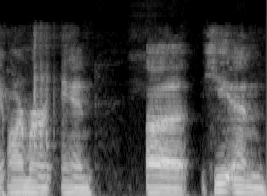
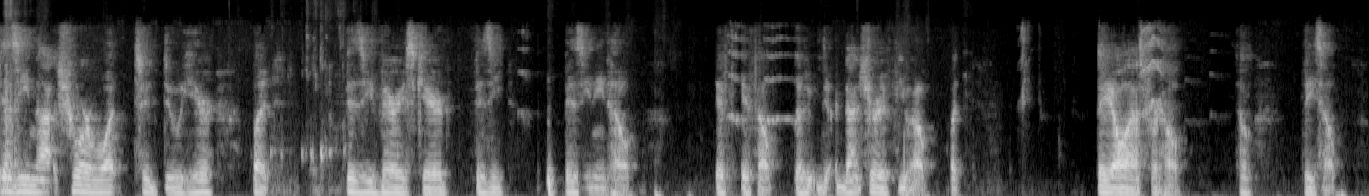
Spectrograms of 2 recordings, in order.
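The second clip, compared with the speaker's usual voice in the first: hushed, quiet whisper. Voicing a scared character praying secretly at a shrine: hiding a whisper. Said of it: "hiding a whisper".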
